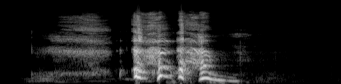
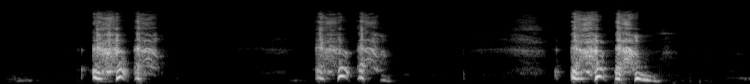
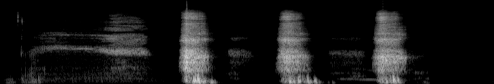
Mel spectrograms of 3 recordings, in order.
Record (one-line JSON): {"cough_length": "3.4 s", "cough_amplitude": 32768, "cough_signal_mean_std_ratio": 0.4, "three_cough_length": "7.5 s", "three_cough_amplitude": 32425, "three_cough_signal_mean_std_ratio": 0.39, "exhalation_length": "4.9 s", "exhalation_amplitude": 32767, "exhalation_signal_mean_std_ratio": 0.35, "survey_phase": "beta (2021-08-13 to 2022-03-07)", "age": "18-44", "gender": "Female", "wearing_mask": "No", "symptom_headache": true, "smoker_status": "Ex-smoker", "respiratory_condition_asthma": true, "respiratory_condition_other": false, "recruitment_source": "REACT", "submission_delay": "1 day", "covid_test_result": "Negative", "covid_test_method": "RT-qPCR", "influenza_a_test_result": "Unknown/Void", "influenza_b_test_result": "Unknown/Void"}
